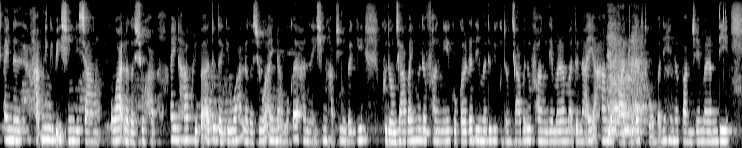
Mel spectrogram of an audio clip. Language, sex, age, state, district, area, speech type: Manipuri, female, 30-45, Manipur, Thoubal, rural, spontaneous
